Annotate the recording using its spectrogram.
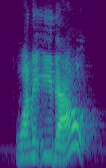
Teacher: You want to eat out? Or we could cut off that first word y completely and just say want to eat out.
